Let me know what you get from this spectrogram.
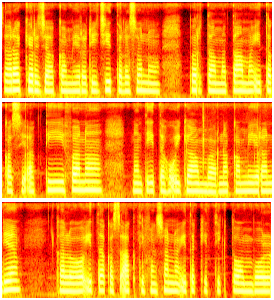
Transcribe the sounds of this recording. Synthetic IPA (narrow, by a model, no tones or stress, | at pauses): t͡ʃaɾakɛrd͡ʒakamiɾadid͡ʒit̪alasɔnɔpɛrt̪amat̪amait̪akasiak̚t̪ifananant̪iːt̪aɦɔʔiɡambarnakamɛɾandia | kalɔḭt̪akasḭa̰k̚t̪ifansɔnɔʔit̪akit̪ik̚t̪ɔmbɔl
